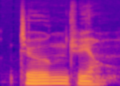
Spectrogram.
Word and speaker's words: 정주영: 그래서 긴 발음은 의에 가깝게 읽어주시면 좋겠습니다. 정이 아니라 정주영, 정확이 아니라 정확하게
